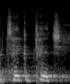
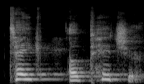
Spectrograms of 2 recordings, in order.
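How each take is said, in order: First: Said in the usual way. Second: "Take a picture" drawn out slow, higher, rising at the end; slow emphatic repeat. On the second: Real, not acted. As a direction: stretch out "Take a picture" like a proud invitation.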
